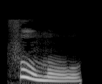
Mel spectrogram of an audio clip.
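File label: "父母", Mandarin Chinese; chinese-flashcards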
